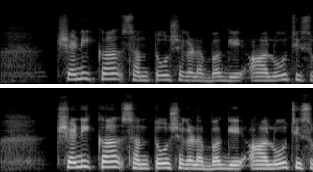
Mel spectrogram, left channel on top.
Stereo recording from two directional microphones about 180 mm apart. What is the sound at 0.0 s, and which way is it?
Speech, 40° right (ahead or behind).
